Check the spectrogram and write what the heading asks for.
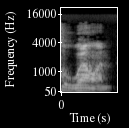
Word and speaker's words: Llewellyn: but it's actually like Llewellyn. You know, it's like the double L is like a Q almost when you pronounce it in Welsh.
